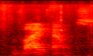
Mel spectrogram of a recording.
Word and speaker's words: Viscounts: that they'll say the name again but it's vi counts oh it's called hey sorry you're right it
